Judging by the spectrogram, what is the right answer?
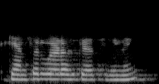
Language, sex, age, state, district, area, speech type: Odia, female, 45-60, Odisha, Sambalpur, rural, conversation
